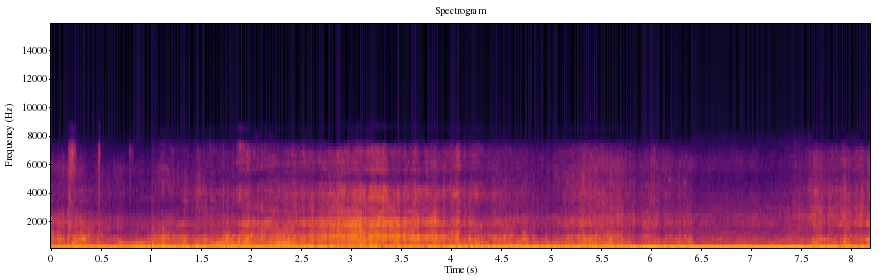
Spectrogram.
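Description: Competition car's engine revving hard on an auto slalom course, its pitch dipping sharply about two seconds in, then climbing again and held high before dropping near the end as the driver lifts off and accelerates between gates.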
